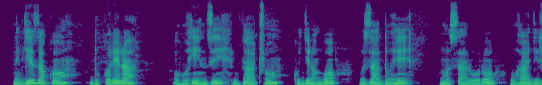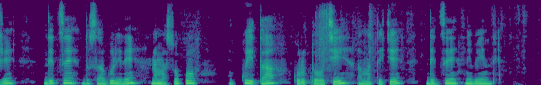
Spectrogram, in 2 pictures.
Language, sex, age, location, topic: Kinyarwanda, female, 25-35, Musanze, agriculture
